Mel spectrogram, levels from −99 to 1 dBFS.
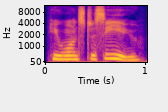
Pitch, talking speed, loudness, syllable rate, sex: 215 Hz, 295 wpm, -14 LUFS, 5.6 syllables/s, female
